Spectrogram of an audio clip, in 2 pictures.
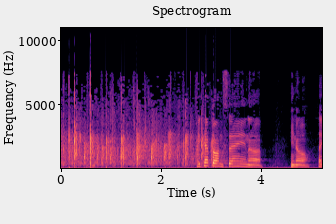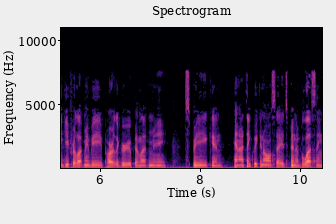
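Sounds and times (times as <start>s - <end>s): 
sparse applause from a small group: 0.0s - 3.4s
speech: 2.7s - 10.4s.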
